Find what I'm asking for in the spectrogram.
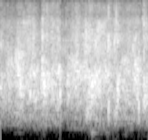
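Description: Brief burst of audience applause at a startup pitch event, a close, even patter of many clapping hands lasting under two seconds with no voices.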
